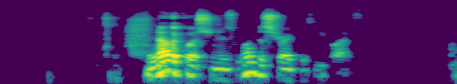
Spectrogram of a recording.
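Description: A young man speaks calmly into a headset microphone.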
